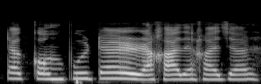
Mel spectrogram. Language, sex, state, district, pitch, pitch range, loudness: Bengali, female, Assam, Hailakandi, 245 Hz, 230-265 Hz, -16 LUFS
